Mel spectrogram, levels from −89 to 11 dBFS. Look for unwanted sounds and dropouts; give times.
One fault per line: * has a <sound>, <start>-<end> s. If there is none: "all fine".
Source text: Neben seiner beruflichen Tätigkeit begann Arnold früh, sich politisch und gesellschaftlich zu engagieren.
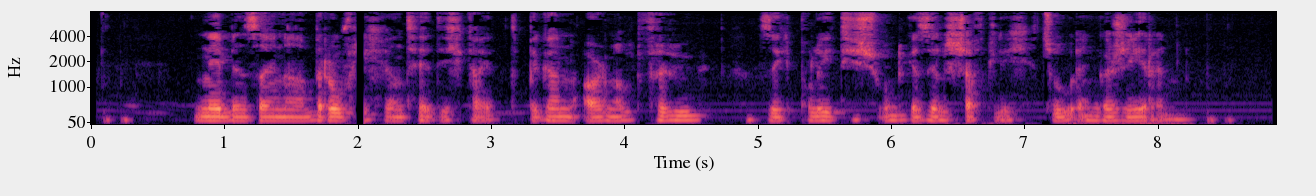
* has a dropout, 2.0-2.1 s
